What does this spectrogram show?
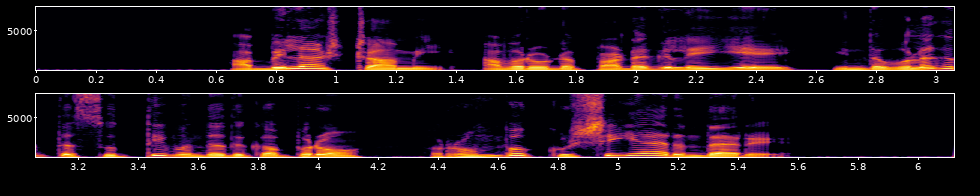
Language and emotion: Tamil, happy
